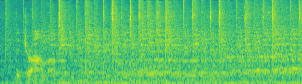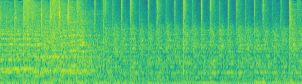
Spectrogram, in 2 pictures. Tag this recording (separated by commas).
Speech, Bowed string instrument, Music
